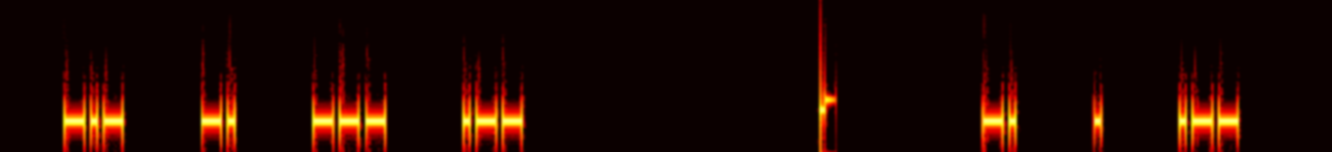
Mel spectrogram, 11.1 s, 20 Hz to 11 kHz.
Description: Morse code, heard as a keyed tone, about 22 wpm, spaced as for 10 wpm, 700 Hz. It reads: KNOW NEW
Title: 4x Character Spacing - Top 300 Words - 22wpm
